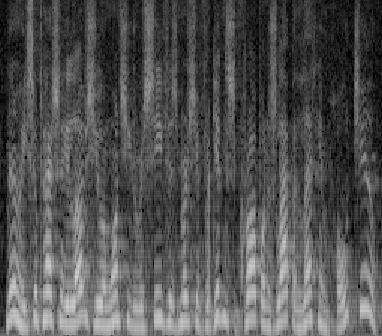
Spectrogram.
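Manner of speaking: ordinary delivery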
